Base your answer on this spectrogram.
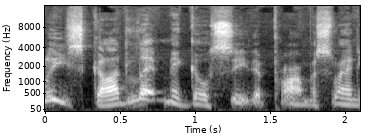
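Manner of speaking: tearful begging pleading voice. Retelling Moses begging God to see the land: imitating a tearful plea. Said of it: "begging and pleading with the Lord in tears".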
